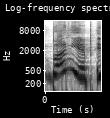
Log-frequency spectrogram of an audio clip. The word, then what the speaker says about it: Bunyip: Like B-U-N-Y-I-P. Bunyip. – Bunyip. It's a gross foot disorder. Cryptid. – It's super not, but we're going to get to it. So the Bunyip is a creature of Australian Aboriginal belief.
